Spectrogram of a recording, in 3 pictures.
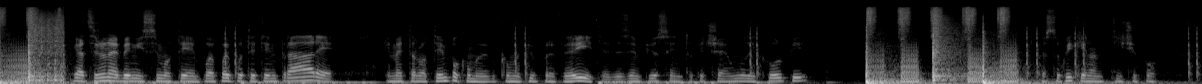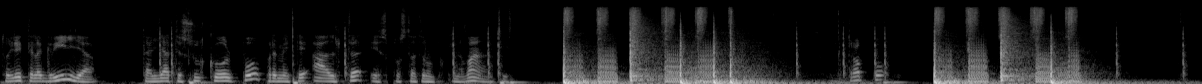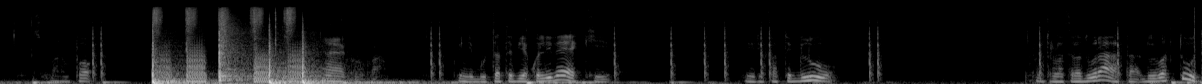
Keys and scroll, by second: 0.9-3.3 typing, 4.7 typing, 6.2-7.3 typing, 8.7 typing, 13.9 s, 14.7 s, 35.7 super+d.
